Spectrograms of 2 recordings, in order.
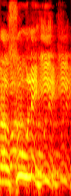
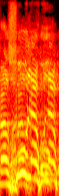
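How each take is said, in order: First: The word ends with the vowels i-hi. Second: The word ends with the vowels u-hu. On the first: God is free of the idolaters and of his own messenger. The speaker calls it wrong. "पढ़ने वाले ने पढ़ दिया" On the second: God and his messenger are both free of the idolaters. The speaker calls it right. "जैसे कुरान की आयत"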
